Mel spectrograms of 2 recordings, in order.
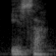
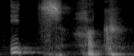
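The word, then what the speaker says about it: יצחק: 이삭. 예. 우리 발음 이삭 좋습니다. 그러나 원래 히브리 발음은 우리 한번 따라해 볼까요? 이츠 하크.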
